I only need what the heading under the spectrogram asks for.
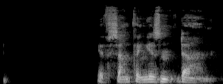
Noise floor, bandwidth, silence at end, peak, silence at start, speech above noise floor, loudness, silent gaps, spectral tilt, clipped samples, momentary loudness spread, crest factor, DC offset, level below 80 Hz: -85 dBFS; 16 kHz; 0.1 s; -6 dBFS; 0.05 s; 63 dB; -22 LUFS; none; -4 dB/octave; under 0.1%; 9 LU; 20 dB; under 0.1%; -60 dBFS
